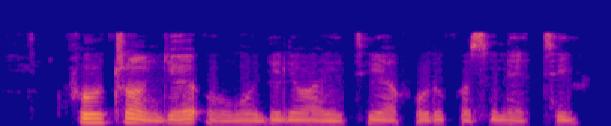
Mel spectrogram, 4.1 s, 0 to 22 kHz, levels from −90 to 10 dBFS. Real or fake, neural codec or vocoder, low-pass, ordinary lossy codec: fake; vocoder, 22.05 kHz, 80 mel bands, WaveNeXt; 7.2 kHz; none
